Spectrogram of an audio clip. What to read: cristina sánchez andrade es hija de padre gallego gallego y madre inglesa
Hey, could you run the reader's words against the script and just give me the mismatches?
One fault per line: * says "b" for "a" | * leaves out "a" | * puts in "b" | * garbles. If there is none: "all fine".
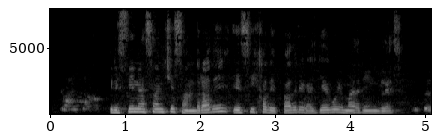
* leaves out "gallego"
